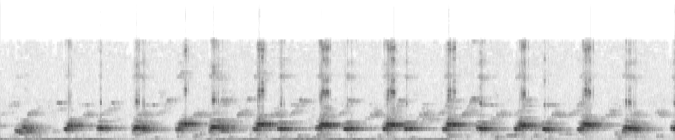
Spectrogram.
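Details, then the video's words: A canary sings a fast, continuous run of bright warbled and trilled notes, about two phrases a second, with a low hum underneath at first; the song is played to stimulate other canaries to keep singing. "Suara Burung Kenari Untuk Memancing Kenari Agar Tetap Gacor"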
